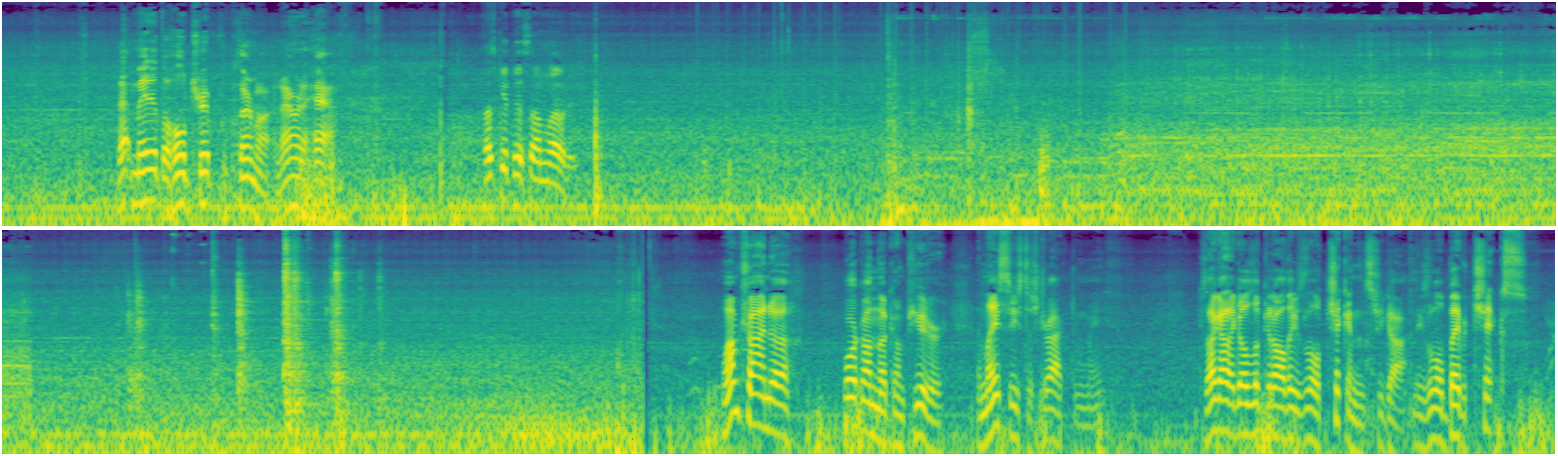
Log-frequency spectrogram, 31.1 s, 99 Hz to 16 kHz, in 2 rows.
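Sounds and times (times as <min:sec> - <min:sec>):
steady whine: 0:00.0 - 0:21.6
diesel engine running: 0:00.0 - 0:22.0
metal clunks: 0:16.7 - 0:19.5.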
